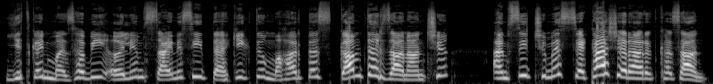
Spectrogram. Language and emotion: Kashmiri, angry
